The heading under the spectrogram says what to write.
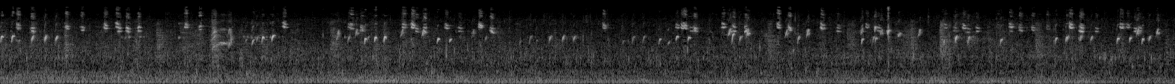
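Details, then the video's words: Goldfinch songbird twittering: long run of high, quick chirps and trills in irregular bursts over nearly twelve seconds, with a steady low hum underneath. "innovative Ways To impress The Goldfinch With Bird Melodies"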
